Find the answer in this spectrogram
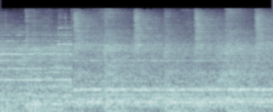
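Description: Background music with a steady beat; a held note comes in about half a second in.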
